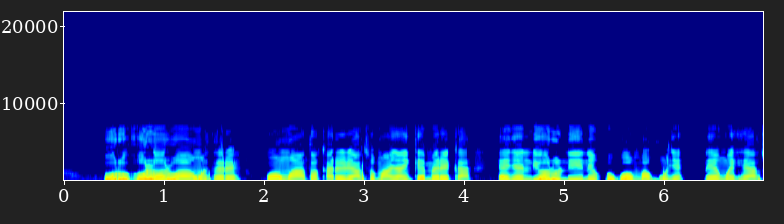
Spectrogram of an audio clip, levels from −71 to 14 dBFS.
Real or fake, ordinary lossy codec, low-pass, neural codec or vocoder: real; none; 7.2 kHz; none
